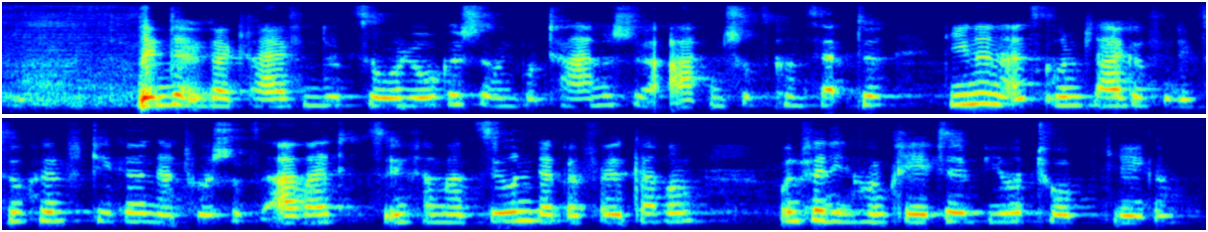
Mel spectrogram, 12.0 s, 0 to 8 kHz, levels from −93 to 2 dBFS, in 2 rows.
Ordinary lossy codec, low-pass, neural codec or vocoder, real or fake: none; 7.2 kHz; codec, 44.1 kHz, 2.6 kbps, SNAC; fake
